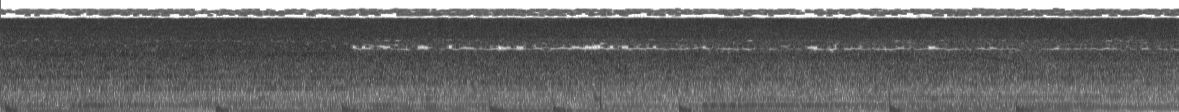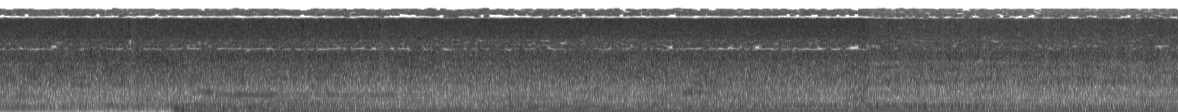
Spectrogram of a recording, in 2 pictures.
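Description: Chopped raw papaya, potato and beans sizzling steadily in hot oil in a kadai while being stirred, with light knocks of the spoon against the pan over the first several seconds. The sizzle eases slightly near the end.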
